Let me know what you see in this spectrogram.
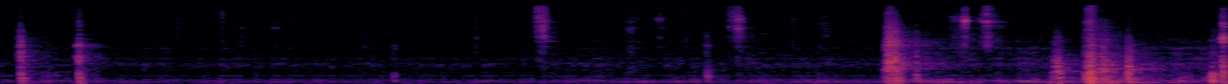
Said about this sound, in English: Try to turn the lock on. It's trunk lock.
